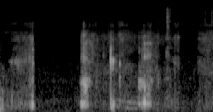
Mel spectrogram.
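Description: Someone biting into crispy McDonald's chicken tenders: four or five separate close crunches spaced unevenly over a couple of seconds, fairly quiet with near silence between bites.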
